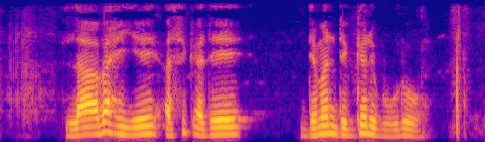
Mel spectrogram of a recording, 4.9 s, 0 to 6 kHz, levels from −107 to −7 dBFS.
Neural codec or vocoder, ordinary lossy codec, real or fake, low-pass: none; AAC, 48 kbps; real; 5.4 kHz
